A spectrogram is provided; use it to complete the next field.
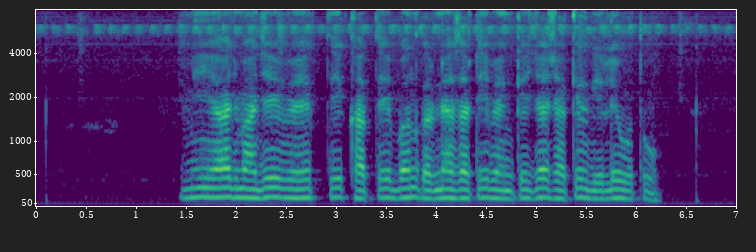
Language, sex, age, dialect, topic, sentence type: Marathi, male, 25-30, Standard Marathi, banking, statement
